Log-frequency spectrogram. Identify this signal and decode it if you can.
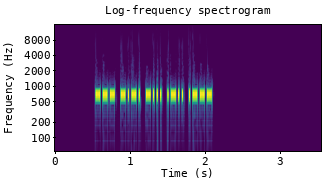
Morse code, heard as a keyed tone, about 52 wpm, 700 Hz. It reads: OCBLJ
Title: Code Groups - 5 Letters - 50wpm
